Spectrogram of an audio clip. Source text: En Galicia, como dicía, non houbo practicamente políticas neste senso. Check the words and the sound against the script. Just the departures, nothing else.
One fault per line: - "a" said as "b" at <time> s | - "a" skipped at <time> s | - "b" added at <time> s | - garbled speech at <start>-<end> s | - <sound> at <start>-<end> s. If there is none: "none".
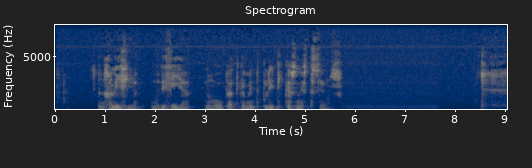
none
